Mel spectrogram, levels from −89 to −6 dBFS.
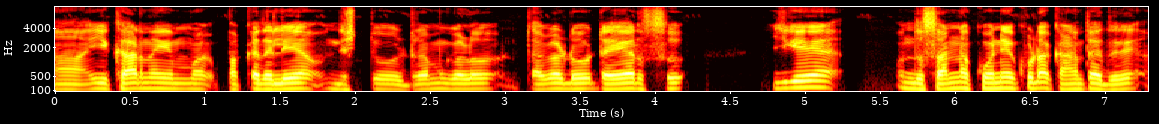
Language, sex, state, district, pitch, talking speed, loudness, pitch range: Kannada, male, Karnataka, Koppal, 140 Hz, 150 wpm, -18 LUFS, 135-150 Hz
